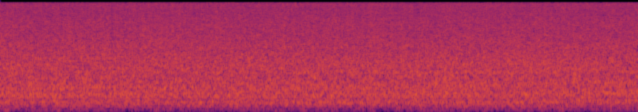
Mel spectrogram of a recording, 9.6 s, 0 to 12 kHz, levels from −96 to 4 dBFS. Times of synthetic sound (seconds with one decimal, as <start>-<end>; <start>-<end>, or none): 2.1-2.7; 5.2-6.2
